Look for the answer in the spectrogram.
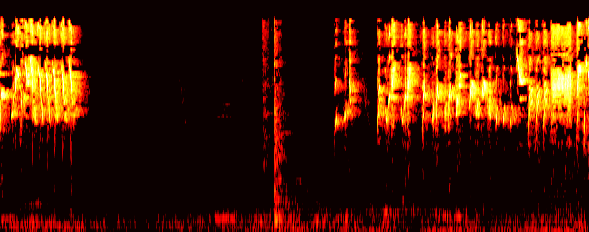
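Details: High, rapid twittering from a Moroccan goldfinch in the wadani style: one short burst, a long silence broken by a single click, then almost four seconds of continuous bright, chattering trills.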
